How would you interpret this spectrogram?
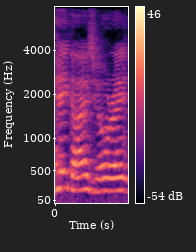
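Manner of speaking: high, loud hey guys; mock-cheery call to the neighbours; fake friendly. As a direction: greet them with put-on cheer. Confronting the neighbours.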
